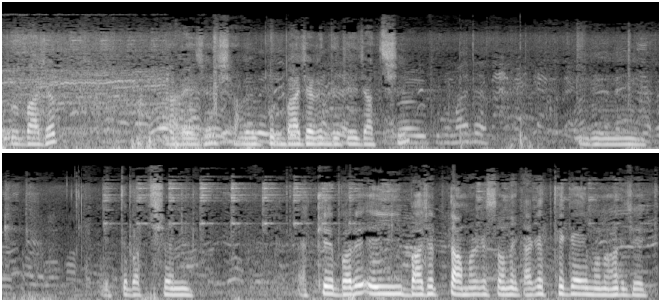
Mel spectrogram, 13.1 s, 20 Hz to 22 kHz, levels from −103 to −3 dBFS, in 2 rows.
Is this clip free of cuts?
yes; 0 cuts

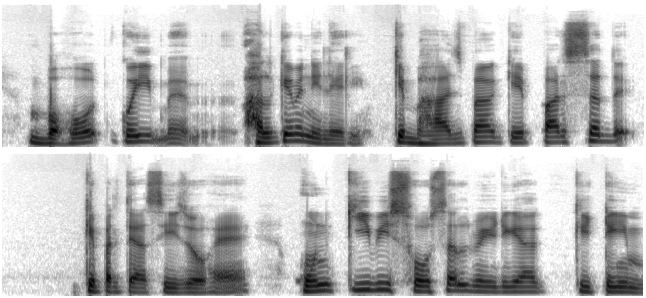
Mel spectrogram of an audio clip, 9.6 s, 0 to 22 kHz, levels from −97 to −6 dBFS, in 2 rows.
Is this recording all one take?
no; 1 cut; at 2.7 s

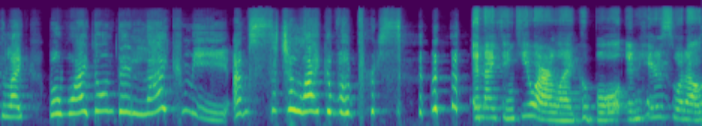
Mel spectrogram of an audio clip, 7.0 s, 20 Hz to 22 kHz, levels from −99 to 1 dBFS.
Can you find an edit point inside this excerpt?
yes; 1 cut; at 4.7 s

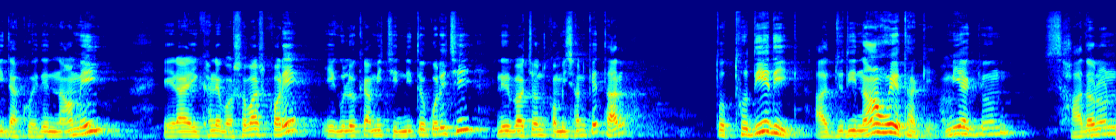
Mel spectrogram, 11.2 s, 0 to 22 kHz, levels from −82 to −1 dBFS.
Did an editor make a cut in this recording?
yes; 1 cut; at 9.4 s

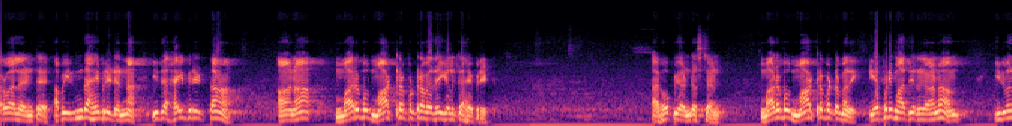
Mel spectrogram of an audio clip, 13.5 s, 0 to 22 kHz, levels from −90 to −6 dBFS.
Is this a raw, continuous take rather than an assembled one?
yes; 0 cuts

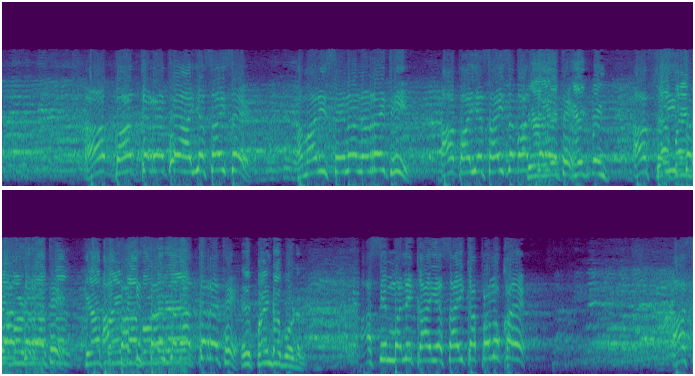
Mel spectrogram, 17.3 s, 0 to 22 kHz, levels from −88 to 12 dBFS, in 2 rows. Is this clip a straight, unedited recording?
no; 1 cut; at 13.1 s

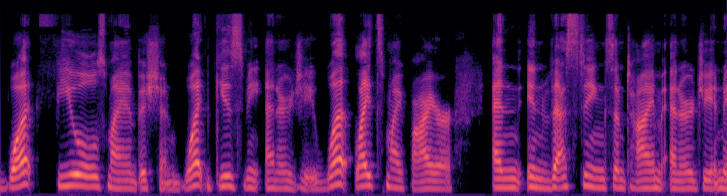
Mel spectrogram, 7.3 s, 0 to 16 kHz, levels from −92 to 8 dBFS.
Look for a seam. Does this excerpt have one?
no; 0 cuts

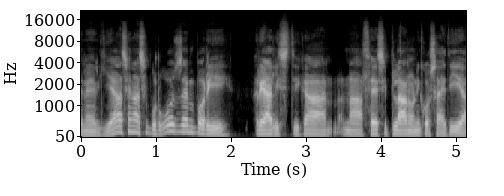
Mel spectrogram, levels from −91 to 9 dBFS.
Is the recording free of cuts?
yes; 0 cuts

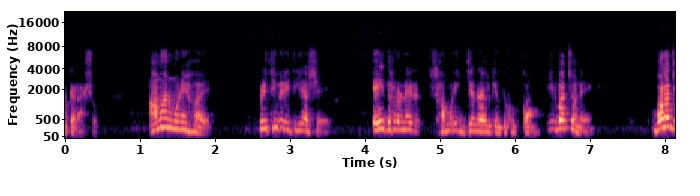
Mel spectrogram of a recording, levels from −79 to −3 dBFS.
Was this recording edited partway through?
yes; 1 cut; at 6.5 s

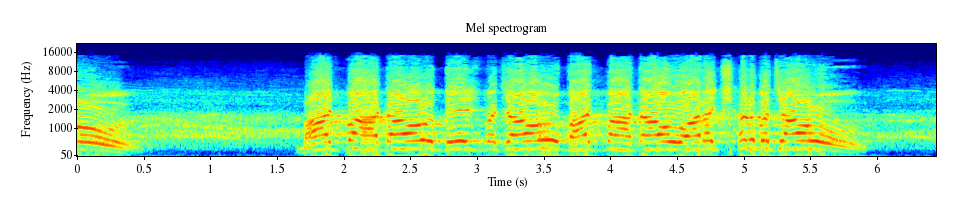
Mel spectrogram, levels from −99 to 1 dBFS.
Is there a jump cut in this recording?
no; 0 cuts

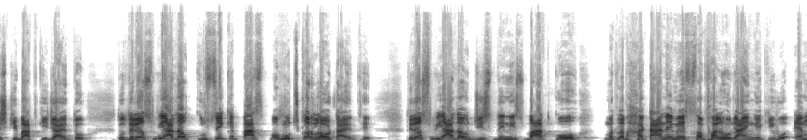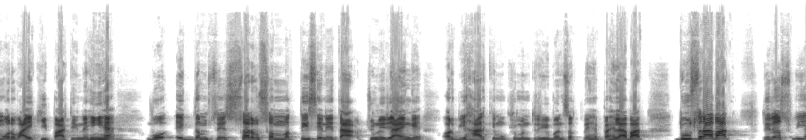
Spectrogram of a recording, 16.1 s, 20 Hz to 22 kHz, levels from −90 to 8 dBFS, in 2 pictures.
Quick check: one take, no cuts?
no; 1 cut; at 3.9 s

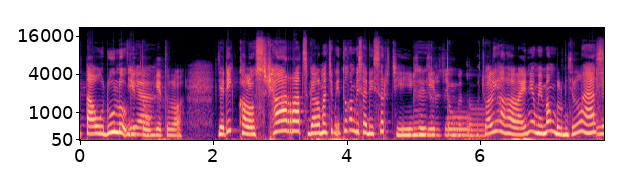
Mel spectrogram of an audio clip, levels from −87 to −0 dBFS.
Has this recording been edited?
no; 0 cuts

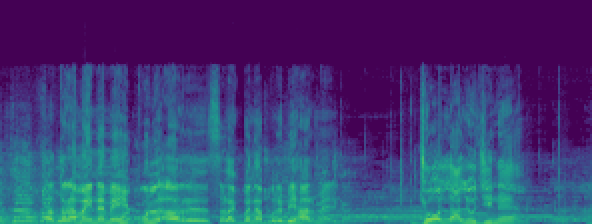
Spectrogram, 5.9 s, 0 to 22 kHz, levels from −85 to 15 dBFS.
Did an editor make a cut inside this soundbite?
no; 0 cuts

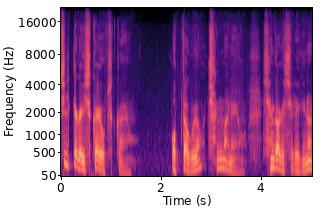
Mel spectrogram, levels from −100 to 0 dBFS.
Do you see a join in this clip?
no; 0 cuts

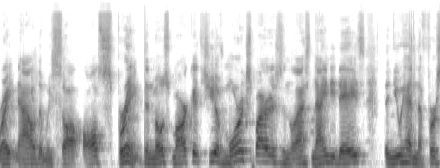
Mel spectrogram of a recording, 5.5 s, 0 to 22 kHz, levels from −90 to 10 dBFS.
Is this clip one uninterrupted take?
no; 1 cut; at 1.8 s

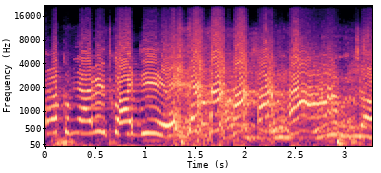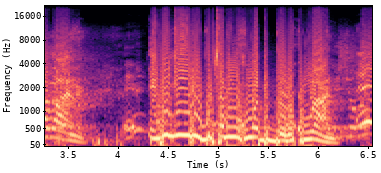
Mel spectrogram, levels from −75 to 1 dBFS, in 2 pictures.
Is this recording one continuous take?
yes; 0 cuts

